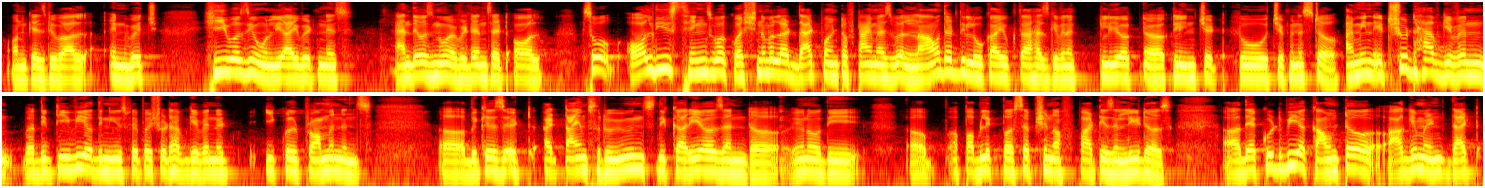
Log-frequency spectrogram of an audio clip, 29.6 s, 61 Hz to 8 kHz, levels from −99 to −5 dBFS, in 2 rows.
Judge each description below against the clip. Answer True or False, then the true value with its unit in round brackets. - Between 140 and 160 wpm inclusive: False (180 wpm)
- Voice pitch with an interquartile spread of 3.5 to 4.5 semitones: False (2.4 semitones)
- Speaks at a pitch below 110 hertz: False (135 Hz)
